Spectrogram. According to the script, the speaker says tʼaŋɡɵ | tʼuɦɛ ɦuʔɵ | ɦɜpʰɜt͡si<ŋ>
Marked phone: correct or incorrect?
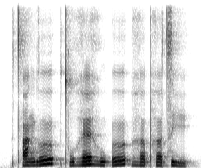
incorrect: none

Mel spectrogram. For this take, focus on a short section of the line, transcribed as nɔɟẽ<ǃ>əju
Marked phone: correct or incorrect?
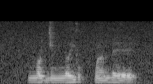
incorrect: ŋ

